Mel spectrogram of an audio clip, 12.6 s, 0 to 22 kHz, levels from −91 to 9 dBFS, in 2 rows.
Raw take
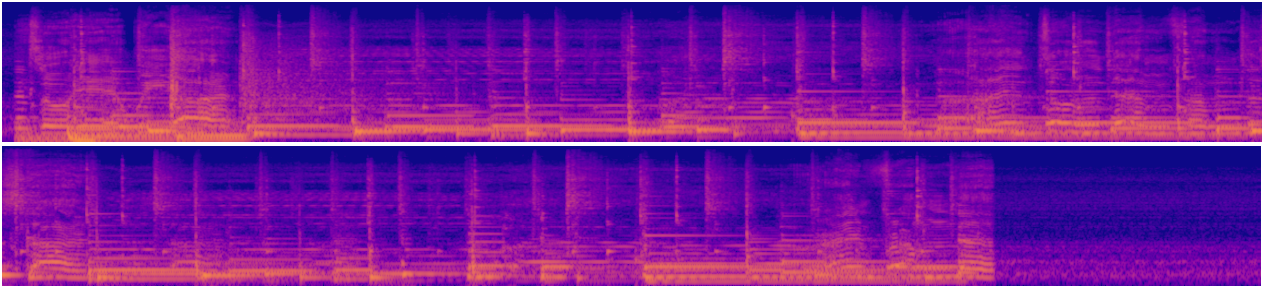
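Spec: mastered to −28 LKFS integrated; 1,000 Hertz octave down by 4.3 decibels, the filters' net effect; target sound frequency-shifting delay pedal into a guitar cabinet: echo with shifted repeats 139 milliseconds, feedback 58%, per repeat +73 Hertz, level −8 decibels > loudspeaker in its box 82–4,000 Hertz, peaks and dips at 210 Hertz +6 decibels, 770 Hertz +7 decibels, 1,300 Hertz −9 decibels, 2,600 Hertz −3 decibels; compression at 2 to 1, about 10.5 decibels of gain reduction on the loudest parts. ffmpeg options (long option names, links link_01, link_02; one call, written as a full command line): ffmpeg -i in.wav -filter_complex "[0:a]equalizer=frequency=1000:width_type=o:gain=-8.5,acompressor=threshold=-39dB:ratio=2,asplit=8[link_01][link_02][link_03][link_04][link_05][link_06][link_07][link_08];[link_02]adelay=139,afreqshift=73,volume=-8dB[link_09];[link_03]adelay=278,afreqshift=146,volume=-12.7dB[link_10];[link_04]adelay=417,afreqshift=219,volume=-17.5dB[link_11];[link_05]adelay=556,afreqshift=292,volume=-22.2dB[link_12];[link_06]adelay=695,afreqshift=365,volume=-26.9dB[link_13];[link_07]adelay=834,afreqshift=438,volume=-31.7dB[link_14];[link_08]adelay=973,afreqshift=511,volume=-36.4dB[link_15];[link_01][link_09][link_10][link_11][link_12][link_13][link_14][link_15]amix=inputs=8:normalize=0,highpass=82,equalizer=frequency=210:width_type=q:width=4:gain=6,equalizer=frequency=770:width_type=q:width=4:gain=7,equalizer=frequency=1300:width_type=q:width=4:gain=-9,equalizer=frequency=2600:width_type=q:width=4:gain=-3,lowpass=frequency=4000:width=0.5412,lowpass=frequency=4000:width=1.3066,volume=7.5dB" out.wav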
